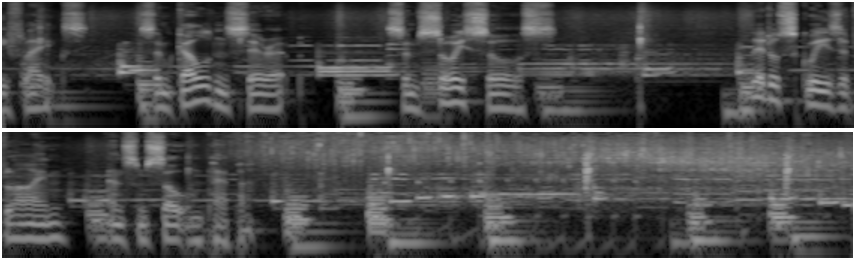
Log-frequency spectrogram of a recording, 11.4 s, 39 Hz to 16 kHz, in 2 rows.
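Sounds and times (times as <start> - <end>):
speech: 0.0 - 4.0, 4.8 - 8.3
water running into a cooking pan for boiling noodles: 7.3 - 11.3.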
